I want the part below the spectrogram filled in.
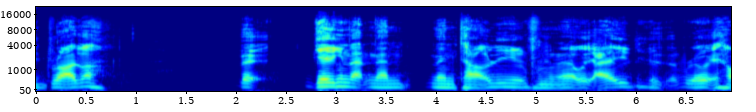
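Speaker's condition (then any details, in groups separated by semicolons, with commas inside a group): Cerebral palsy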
